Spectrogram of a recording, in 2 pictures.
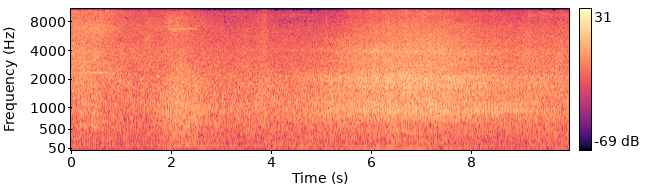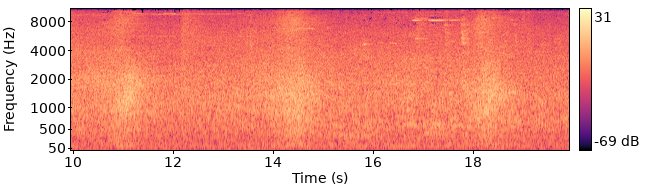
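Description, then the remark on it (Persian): Steady morning street traffic heard from inside a parked car, rumbling throughout, with several vehicles swelling past every few seconds over a constant roadway hiss, moderately loud. “صبح شده، صدرا توی ماشین نشسته و به قهوه خونه نگاه میکنه”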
